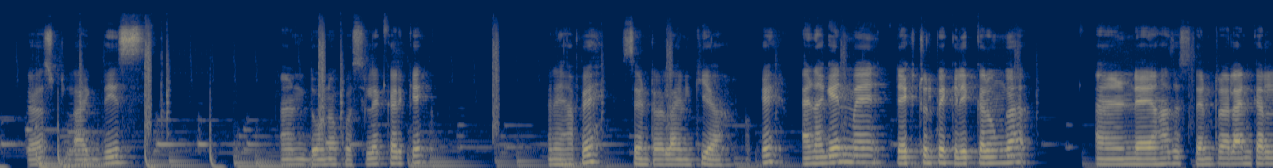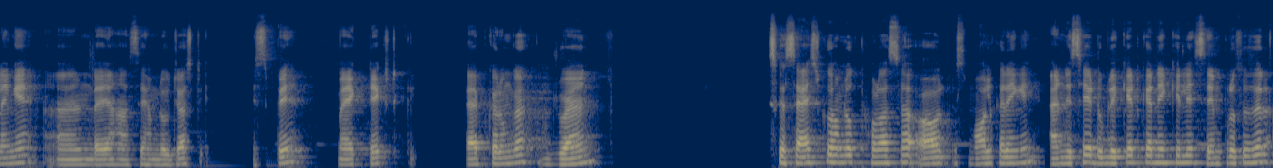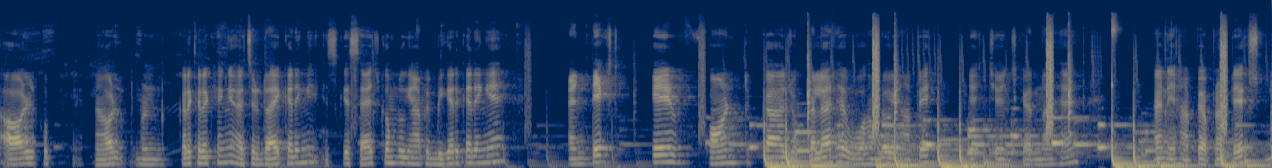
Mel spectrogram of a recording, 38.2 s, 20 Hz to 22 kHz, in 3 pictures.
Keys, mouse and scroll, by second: 1.7 shift+click, 2.4 shift+click, 3.0-4.5 drag, 4.6 Down, 6.4 click, 7.2 scroll up 1, 8.7 click, 15.3 click, 18.6-19.4 typing, 19.4-19.7 click, 19.8 Up, 20.7 ctrl+t, 21.8-22.7 alt+drag, 23.4-26.8 alt+drag, 27.9 ctrl+t, 28.6-29.8 drag, 31.5 click, 35.9 click, 36.8-38.1 typing.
